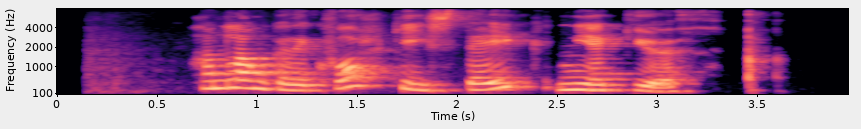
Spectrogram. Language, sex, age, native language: Icelandic, female, 40-49, Icelandic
